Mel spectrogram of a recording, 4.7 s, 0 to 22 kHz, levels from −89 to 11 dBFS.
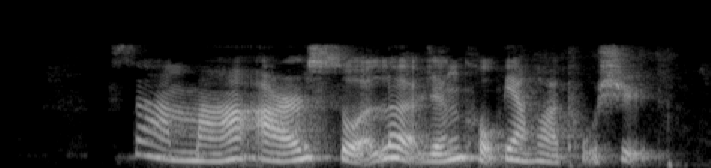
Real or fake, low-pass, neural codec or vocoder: real; 7.2 kHz; none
